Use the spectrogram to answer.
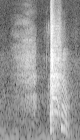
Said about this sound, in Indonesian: Hmm, maaf guys, bersin guys.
